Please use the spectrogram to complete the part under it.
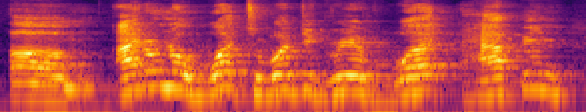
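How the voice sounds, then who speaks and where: A man's voice: sits high, moderate pace, echoey room. An American man telling a story in a casual, slangy, comedic way, acting out both sides of conversations. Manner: animated raconteur, acts out both sides of conversations.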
